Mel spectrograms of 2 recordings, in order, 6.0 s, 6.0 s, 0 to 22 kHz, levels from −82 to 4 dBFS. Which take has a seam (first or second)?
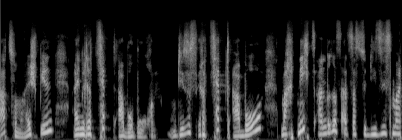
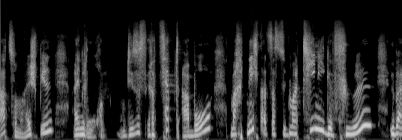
second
